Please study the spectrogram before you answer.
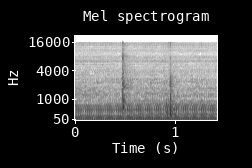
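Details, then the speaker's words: Steady low electric motor hum with a few faint clicks from a DeVilbiss portable suction machine, used as a backup for ear procedures; suction machine running. "you can see how it doesn't sound quite as nice as the hospital but if you unplug it"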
